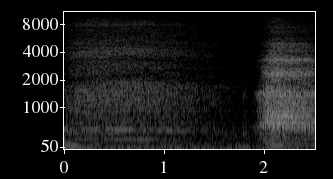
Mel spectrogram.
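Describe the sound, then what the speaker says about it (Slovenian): Deep deliberate breathing exercise, a slow drawn-out breath followed by a louder, rushing inhale toward the end, close and alone with no talk. "prosim trenutek za nekaj horizontalnih vdihov"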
